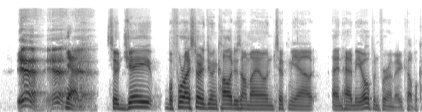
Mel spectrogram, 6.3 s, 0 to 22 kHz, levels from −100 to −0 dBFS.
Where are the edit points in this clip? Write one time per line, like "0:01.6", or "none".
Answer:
0:04.1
